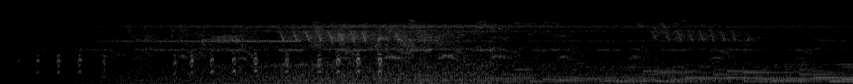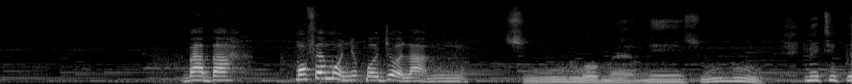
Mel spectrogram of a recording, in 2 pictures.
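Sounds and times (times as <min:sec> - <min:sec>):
birds calling and chirping: 0:00.2 - 0:17.0
high insect-like hum: 0:00.3 - 0:17.0
low melodic music: 0:04.6 - 0:17.0.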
